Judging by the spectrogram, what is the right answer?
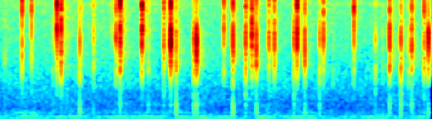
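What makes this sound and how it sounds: Long painted nails tap rapidly on a small, slim, hollow purple plastic lip gloss tube with a gold and blue cap, held in the hand. About two dozen quiet, bright, dry clicks fall in a quick, uneven rhythm, each dying out instantly, over a soft steady low hum.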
